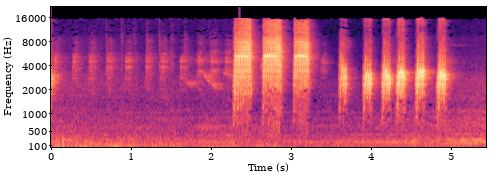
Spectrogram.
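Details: Grey-cheeked bulbul played to encourage a reluctant bird to sing: faint chips, then three loud, rasping notes with a whistled streak inside, followed by a quick run of sharp, ringing chips.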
